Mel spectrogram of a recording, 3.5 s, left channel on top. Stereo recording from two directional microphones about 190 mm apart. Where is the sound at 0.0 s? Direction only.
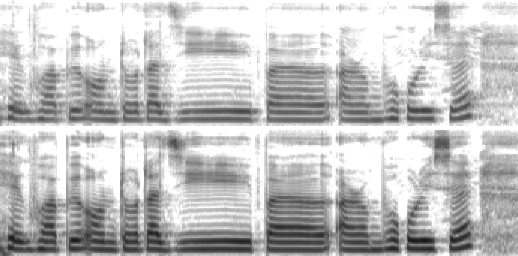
45° right (ahead or behind).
